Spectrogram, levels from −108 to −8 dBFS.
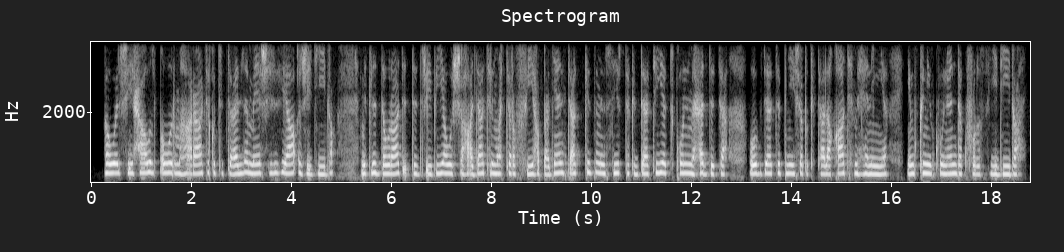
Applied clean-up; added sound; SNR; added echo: none; none; none; none.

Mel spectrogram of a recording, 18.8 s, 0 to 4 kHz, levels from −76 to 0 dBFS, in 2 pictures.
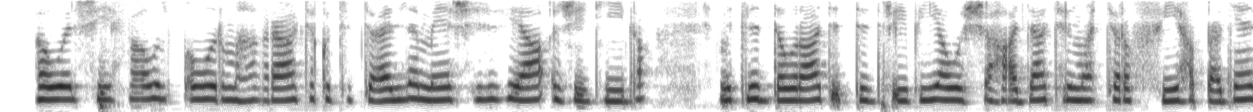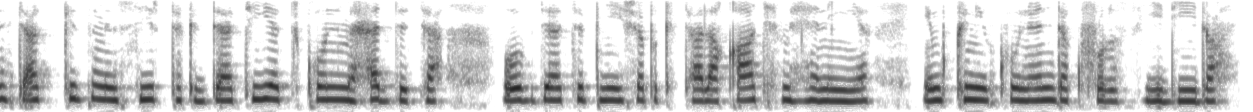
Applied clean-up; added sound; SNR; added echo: neural mask model DeepFilterNet 3.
